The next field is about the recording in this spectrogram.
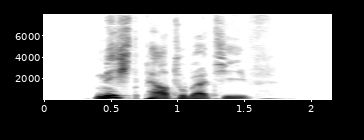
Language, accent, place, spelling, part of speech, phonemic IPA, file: German, Germany, Berlin, nichtperturbativ, adjective, /ˈnɪçtpɛʁtʊʁbaˌtiːf/, De-nichtperturbativ.ogg
- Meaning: nonperturbative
